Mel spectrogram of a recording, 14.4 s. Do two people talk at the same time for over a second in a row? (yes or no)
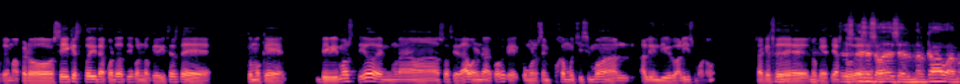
yes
